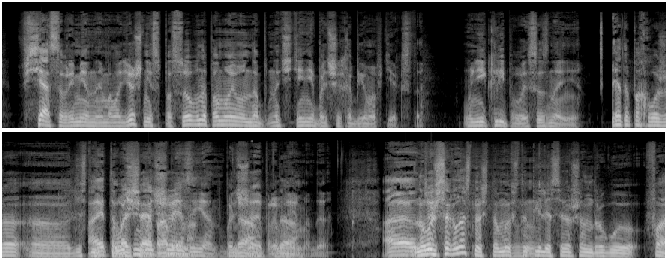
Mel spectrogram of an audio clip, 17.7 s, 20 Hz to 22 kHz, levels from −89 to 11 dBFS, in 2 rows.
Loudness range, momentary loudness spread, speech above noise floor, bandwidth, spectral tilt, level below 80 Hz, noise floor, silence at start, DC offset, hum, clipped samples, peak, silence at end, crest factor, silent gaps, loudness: 10 LU; 14 LU; 26 dB; 16.5 kHz; -5 dB/octave; -40 dBFS; -41 dBFS; 0.3 s; under 0.1%; none; under 0.1%; 0 dBFS; 0 s; 16 dB; none; -16 LUFS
